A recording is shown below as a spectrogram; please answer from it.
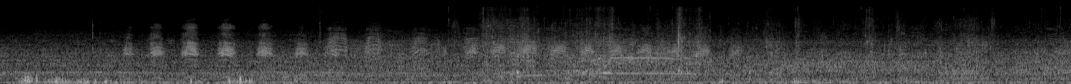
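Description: A bird calling in a quick run of short, evenly spaced calls, about three a second, from about a second and a half in until about seven seconds in. Water splashes beside a wooden boat as a hand sweeps through it, with a few low knocks near the start.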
